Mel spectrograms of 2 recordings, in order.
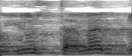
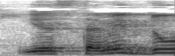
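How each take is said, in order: First: "يستمد" as yustamaddu, u then a; passive verb form. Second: "يستمد" as yastamiddu, a then i; active verb form. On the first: Student offering the other reading, "يستمد" as yustamaddu. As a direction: read "يستمد" with yu- and -maddu. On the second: Student reading the text to the sheikh, "يستمد" as yastamiddu. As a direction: read "يستمد" with ya- and -middu. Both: Shown as a demonstration. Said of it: "أو يستمد".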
